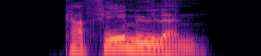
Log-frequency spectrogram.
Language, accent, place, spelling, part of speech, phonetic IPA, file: German, Germany, Berlin, Kaffeemühlen, noun, [kaˈfeːˌmyːlən], De-Kaffeemühlen.ogg
- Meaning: plural of Kaffeemühle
